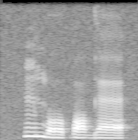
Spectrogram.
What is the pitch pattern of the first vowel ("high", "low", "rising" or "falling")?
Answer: high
